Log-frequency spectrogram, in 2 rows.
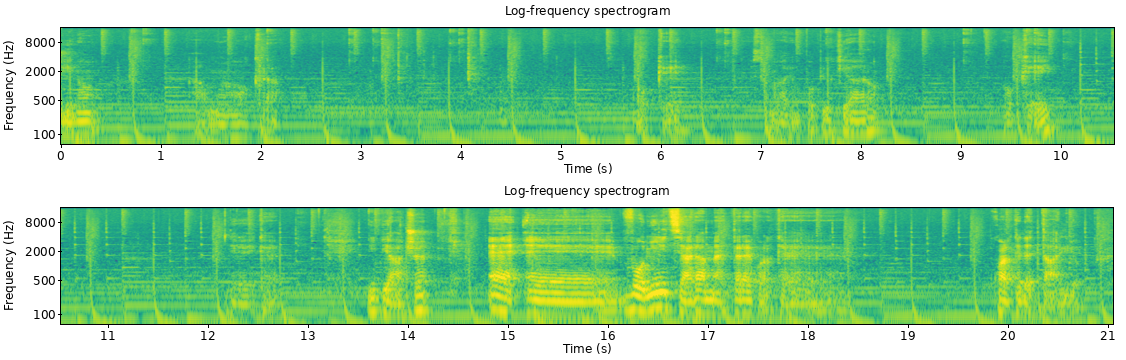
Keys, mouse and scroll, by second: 5.5 middle click, 6.0 scroll up 1, 6.5 click, 9.6 click, 10.0 middle click, 12.9 scroll down 2, 13.6 click, 13.8-14.5 scroll down 4, 13.9-17.4 drag, 15.4 middle click, 16.0 middle click, 16.0-16.5 scroll down 1, 20.9-21.0 scroll up 3.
